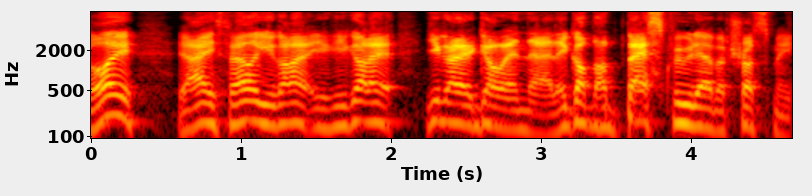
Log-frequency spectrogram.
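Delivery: Northern Irish accent impression. Retelling advice from a drunken man outside a chip shop: imitating a northern irish man. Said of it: "a Northern Irish man was like".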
